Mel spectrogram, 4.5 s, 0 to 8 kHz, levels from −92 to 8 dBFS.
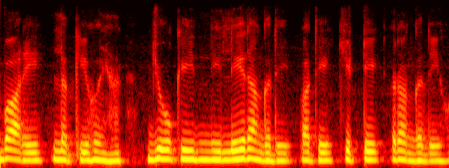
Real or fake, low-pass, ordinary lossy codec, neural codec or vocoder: real; 7.2 kHz; Opus, 24 kbps; none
